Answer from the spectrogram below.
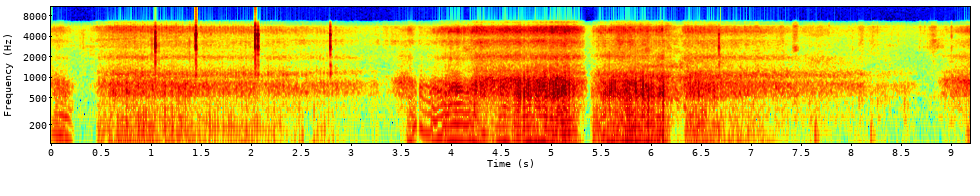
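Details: Person snoring during sleep: low, rough, rattling breathing sounds in long surges with brief pauses.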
